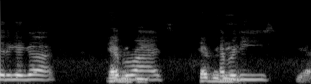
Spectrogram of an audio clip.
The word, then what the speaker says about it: Hebrides: Hebrides? Hebrides? Yeah. The Hebrides.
